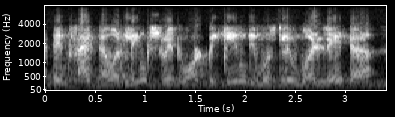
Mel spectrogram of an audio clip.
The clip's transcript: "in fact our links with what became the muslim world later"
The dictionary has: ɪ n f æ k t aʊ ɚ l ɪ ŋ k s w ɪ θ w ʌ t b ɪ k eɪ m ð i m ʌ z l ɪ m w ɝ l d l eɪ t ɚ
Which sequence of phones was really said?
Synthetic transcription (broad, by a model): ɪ n f æ k t aʊ ɚ l ɪ ŋ k s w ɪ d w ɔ t b ɪ k eɪ m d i m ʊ s l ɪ m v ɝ d l eɪ t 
